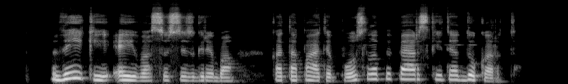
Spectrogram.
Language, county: Lithuanian, Panevėžys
